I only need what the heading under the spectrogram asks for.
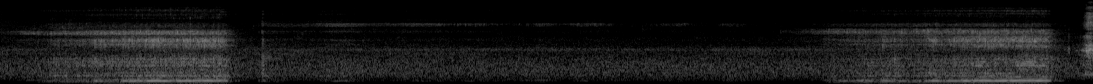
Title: Brno snoring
